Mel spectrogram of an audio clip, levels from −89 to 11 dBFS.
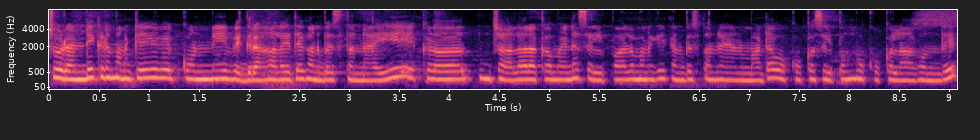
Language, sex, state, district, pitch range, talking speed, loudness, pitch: Telugu, female, Andhra Pradesh, Chittoor, 250-285 Hz, 120 wpm, -17 LUFS, 265 Hz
